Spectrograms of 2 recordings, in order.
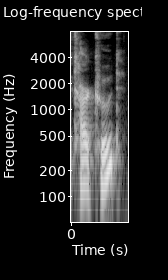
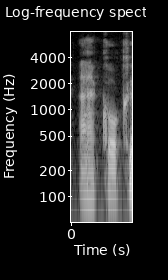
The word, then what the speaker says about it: Korkut: How do you pronounce the illustrators at Karkut? Korkut, Yeah.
